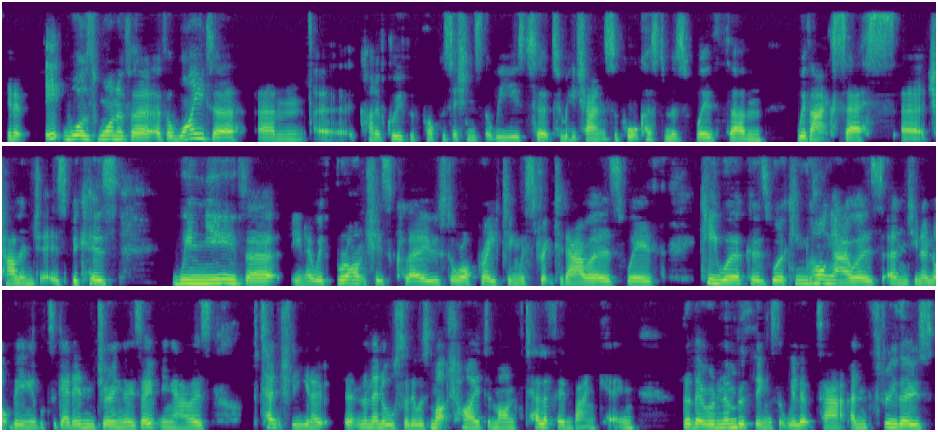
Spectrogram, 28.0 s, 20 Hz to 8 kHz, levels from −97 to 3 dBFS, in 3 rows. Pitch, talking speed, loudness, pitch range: 190 Hz, 200 wpm, -19 LUFS, 180-205 Hz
